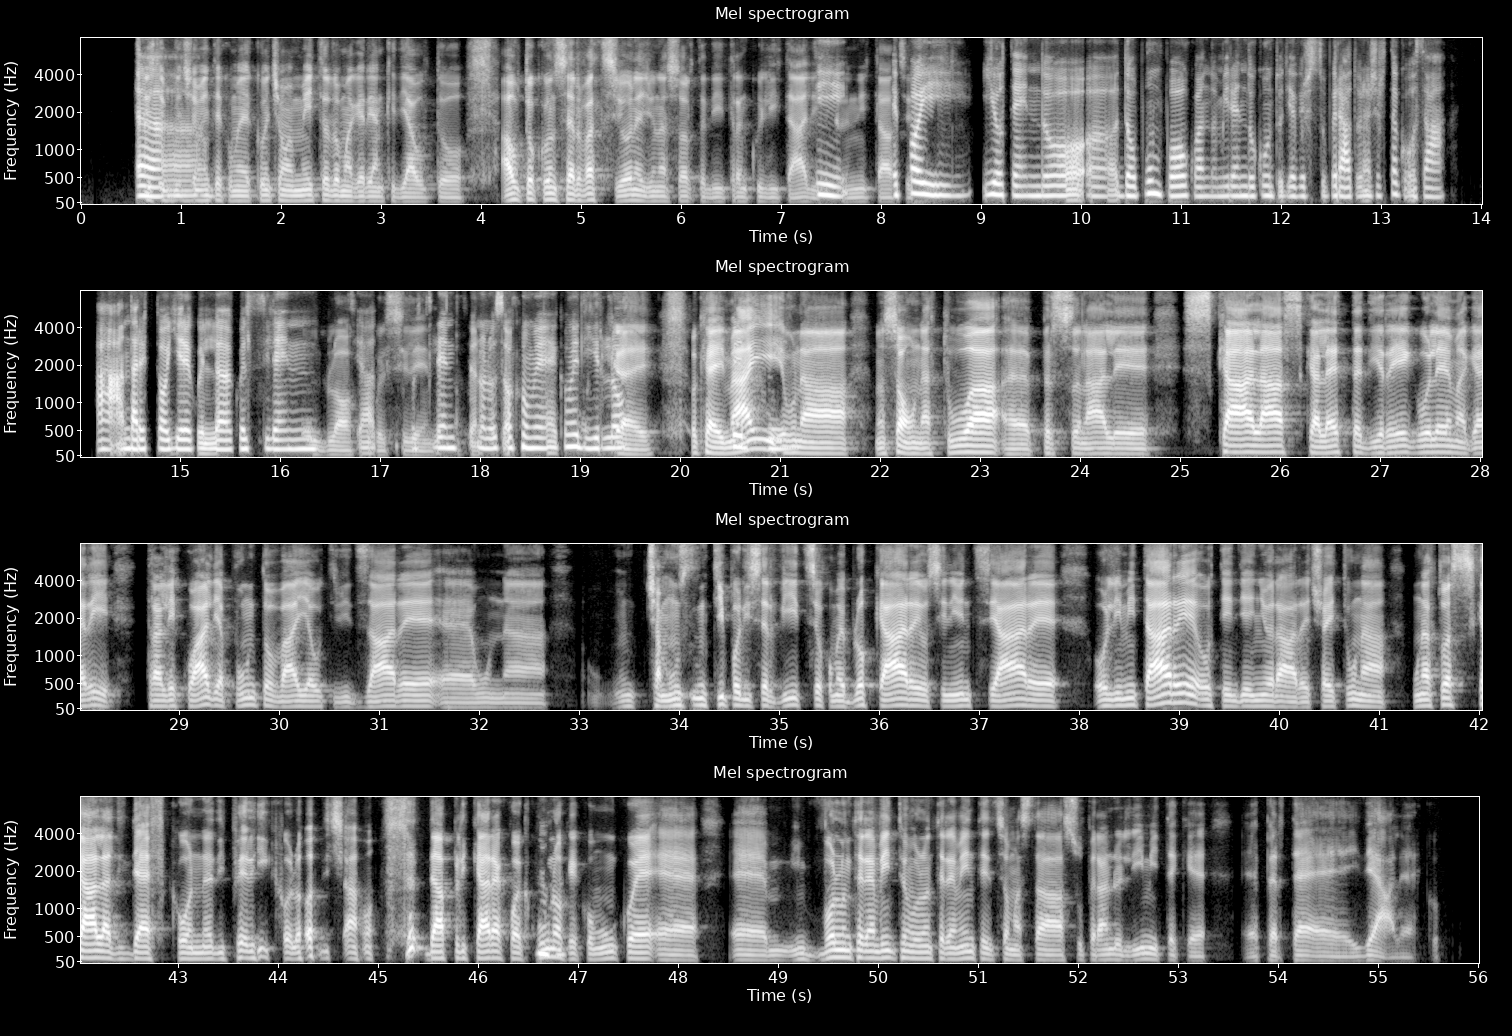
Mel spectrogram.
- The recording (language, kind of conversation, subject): Italian, podcast, Cosa ti spinge a bloccare o silenziare qualcuno online?
- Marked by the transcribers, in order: teeth sucking; "diciamo" said as "ciamo"; "silenziare" said as "silienziare"; in English: "DEFCON"; laughing while speaking: "pericolo, diciamo"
